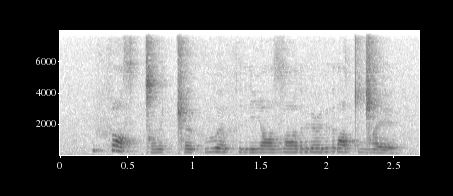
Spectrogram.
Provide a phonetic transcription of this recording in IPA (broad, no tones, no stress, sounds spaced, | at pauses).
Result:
f i sˤ ɡ͡ǀ ə˞ ǁ ə˞ f v ə f r iː zˤ ə˞ r ə˞ r ɐ tˤ ŋ͡ǁ ɛ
